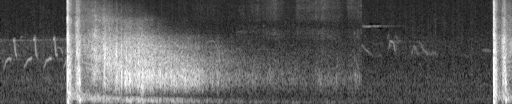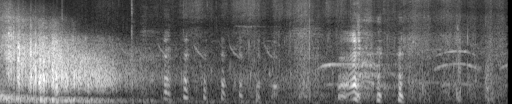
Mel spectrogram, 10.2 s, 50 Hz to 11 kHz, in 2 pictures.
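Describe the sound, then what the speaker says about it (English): Two sharp, loud 30-30 rifle shots fired at a mild steel knife, several seconds apart, each cracking hard and trailing into a long rolling echo across an open outdoor range, followed by faint birdsong and rustling. "to wrap up a fun day of shooting, I'm going to shoot the 30-30 at the steel knife"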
